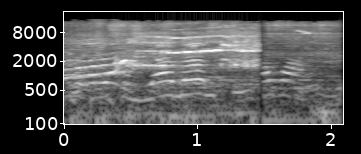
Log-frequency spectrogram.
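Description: Young children's high-pitched voices shouting and squealing in play, loudest over the first second and a half and breaking off suddenly.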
